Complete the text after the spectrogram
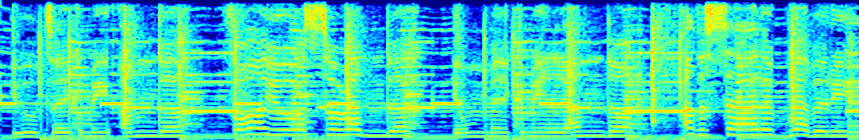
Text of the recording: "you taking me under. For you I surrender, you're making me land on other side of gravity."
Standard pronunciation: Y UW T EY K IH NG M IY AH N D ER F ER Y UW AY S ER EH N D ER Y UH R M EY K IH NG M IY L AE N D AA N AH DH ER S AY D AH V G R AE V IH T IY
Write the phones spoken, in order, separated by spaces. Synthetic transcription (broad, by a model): Y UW T EY IH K M IY AH N D ER F ER Y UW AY S ER EH N D ER Y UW L M EY IH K M IY L AE N D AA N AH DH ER S AY D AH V G R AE V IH T IY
